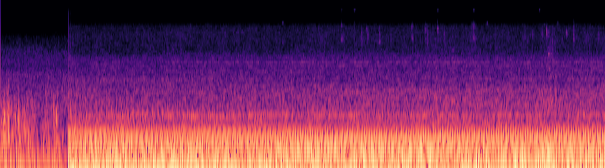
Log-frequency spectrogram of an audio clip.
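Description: Brief wind buffeting the microphone, then an abrupt switch about a second in to the loud, steady drone of a van's engine and road noise heard from inside the cab while driving.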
